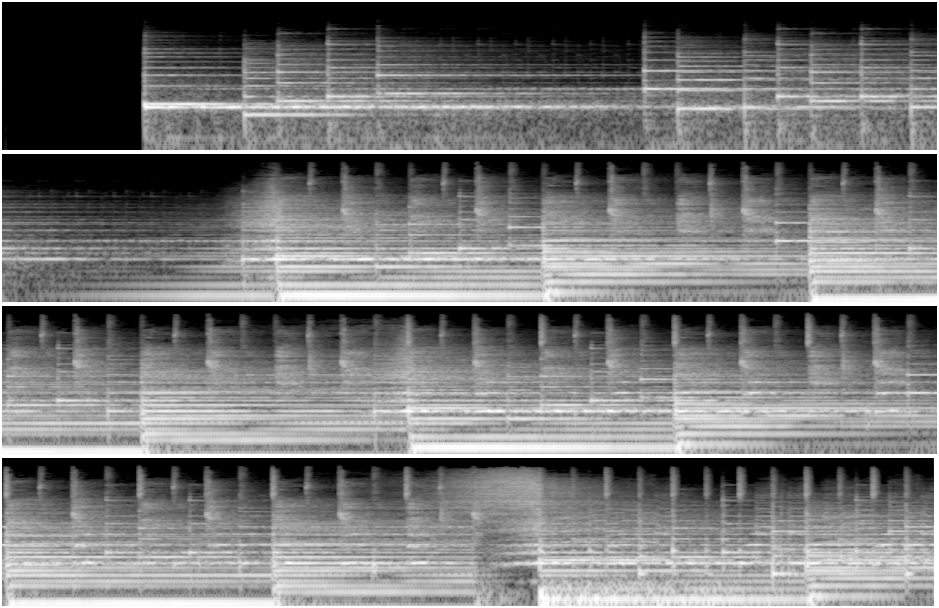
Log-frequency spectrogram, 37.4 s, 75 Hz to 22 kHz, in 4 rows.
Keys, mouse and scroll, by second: 0.4 Tab, 0.8 middle click, 1.1 Tab, 1.3 click, 1.5 3, 1.7 click, 2.0 middle click, 2.6 shift+click, 3.0 shift+middle click, 3.6-4.1 scroll down 2, 4.1 1, 6.4 2, 6.8 click, 7.4 shift+click, 7.7 g, 9.7 click, 10.0 g, 12.5 click, 12.9 g, 16.8 click, 17.3 shift+click, 17.6 middle click, 17.9 g, 18.5 `, 19.2 scroll up 1, 19.5 shift+middle click, 19.9-20.4 scroll up 2, 20.4 shift+middle click, 21.3 click, 21.9 shift+click, 22.2 shift+click, 23.0 shift+click, 23.6 shift+click, 24.4 g, 27.0 1, 27.3 click, 27.8 scroll down 2, 28.0 g, 29.9 3, 30.1 click, 30.7-31.1 scroll up 2, 31.1-33.5 shift+middle drag, 33.5 r, 34.8 e.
